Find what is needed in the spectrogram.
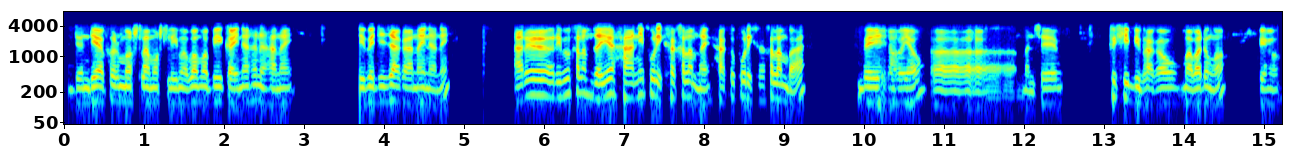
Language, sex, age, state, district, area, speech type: Bodo, male, 45-60, Assam, Udalguri, urban, conversation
